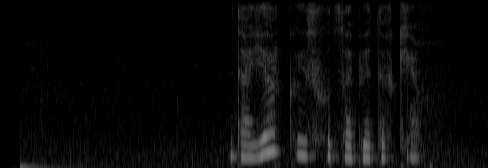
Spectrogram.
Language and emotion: Russian, neutral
